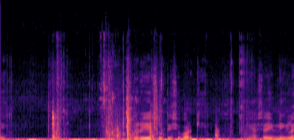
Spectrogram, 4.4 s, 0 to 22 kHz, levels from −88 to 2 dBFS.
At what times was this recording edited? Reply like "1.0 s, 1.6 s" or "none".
none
